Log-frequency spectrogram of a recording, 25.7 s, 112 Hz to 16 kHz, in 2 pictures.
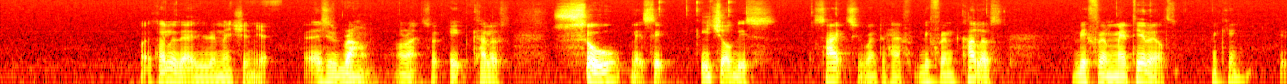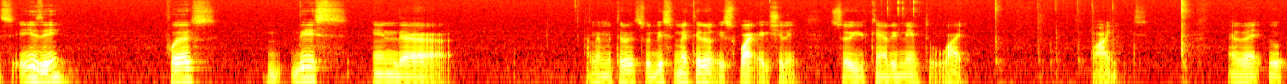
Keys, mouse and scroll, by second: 5.4-6.5 scroll up 1, 6.5 click, 7.1 click, 7.5 click, 7.5 middle click, 8.4 middle click, 10.2-10.8 scroll up 2, 11.2 middle click, 12.5 scroll down 1, 12.8-14.2 scroll up 12, 18.0-19.3 scroll up 1, 19.3 scroll up 1, 21.8 click, 21.9 click.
